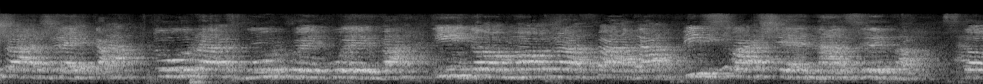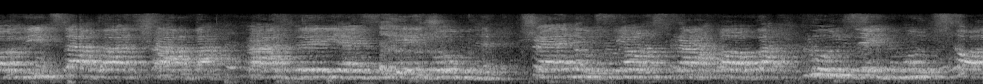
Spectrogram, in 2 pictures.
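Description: A group of young children singing a song together, in phrases with held notes and a short break about halfway through.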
